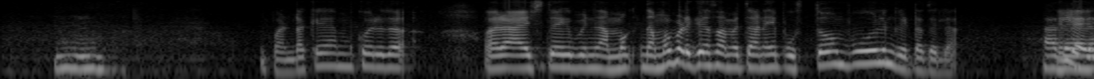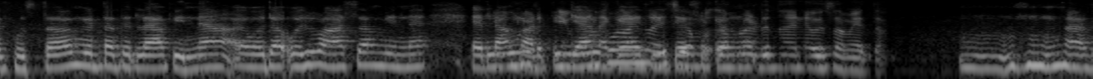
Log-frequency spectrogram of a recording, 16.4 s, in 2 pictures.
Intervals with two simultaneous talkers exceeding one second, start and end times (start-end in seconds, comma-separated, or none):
11.9-13.8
